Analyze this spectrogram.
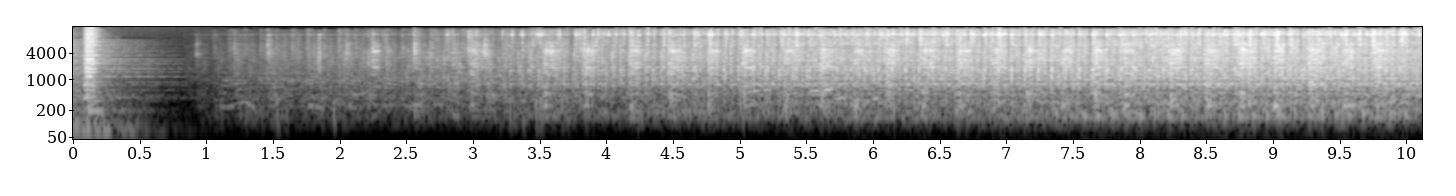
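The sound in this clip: A sewing machine stitches a colourful dress, its rapid, steady whirring starting after a short pause near the first second and running on continuously, growing slightly louder.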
